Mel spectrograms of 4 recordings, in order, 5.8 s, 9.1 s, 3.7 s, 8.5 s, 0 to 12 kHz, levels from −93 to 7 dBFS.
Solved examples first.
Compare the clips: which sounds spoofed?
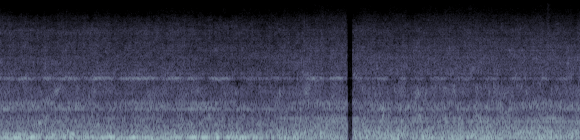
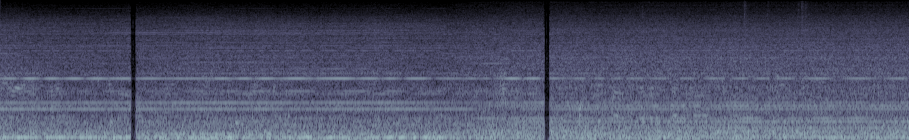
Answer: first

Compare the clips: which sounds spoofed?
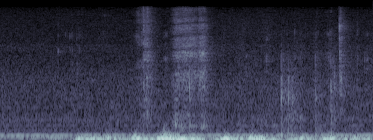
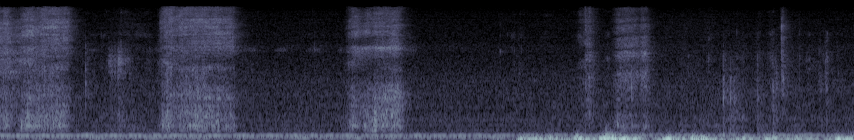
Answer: second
